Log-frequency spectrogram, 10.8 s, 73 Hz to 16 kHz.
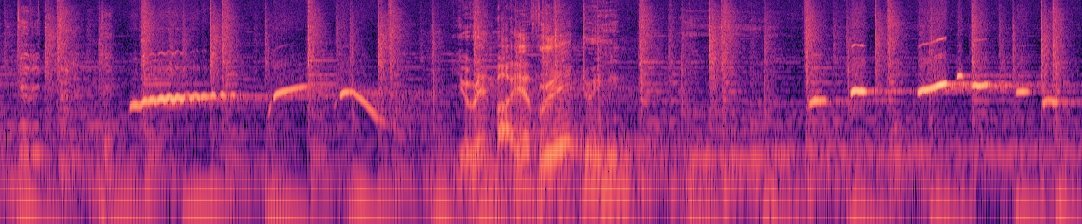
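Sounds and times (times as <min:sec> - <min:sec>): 
song's backing music with steady rhythmic bass: 0:00.0 - 0:10.8
person whistling a tune: 0:01.2 - 0:05.5, 0:08.1 - 0:10.8
speech: 0:04.6 - 0:06.5.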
